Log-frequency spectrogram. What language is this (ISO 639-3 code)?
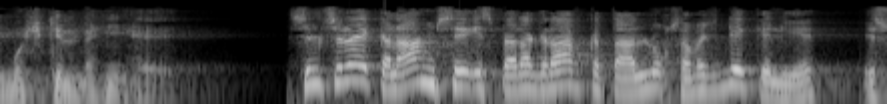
urd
